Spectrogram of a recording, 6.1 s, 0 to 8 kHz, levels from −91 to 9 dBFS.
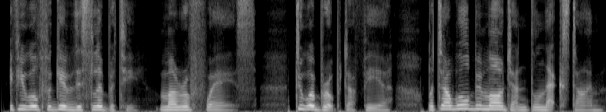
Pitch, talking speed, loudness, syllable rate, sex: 200 Hz, 180 wpm, -21 LUFS, 5.4 syllables/s, female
